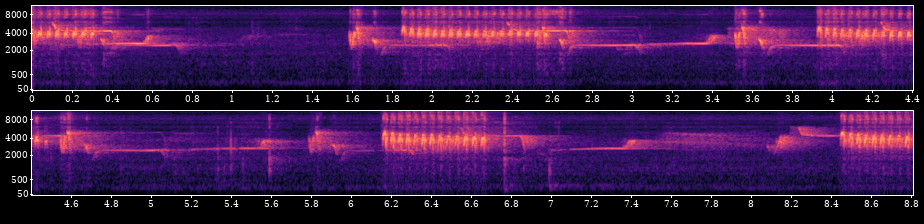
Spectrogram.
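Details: A female scarlet-backed flowerpecker gives rapid high chips and brief buzzy bursts, mixed with thin level or slightly sliding whistles, in uneven groups broken by a silent gap early on.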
